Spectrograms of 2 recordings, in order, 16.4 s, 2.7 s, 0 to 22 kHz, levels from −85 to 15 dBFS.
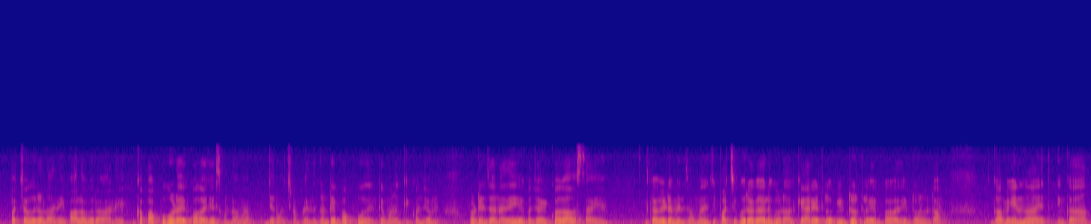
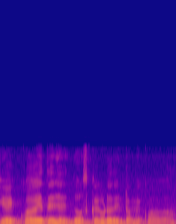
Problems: none marked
